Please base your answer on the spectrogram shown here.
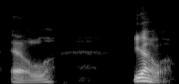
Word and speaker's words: Yahowah: He used words on behalf of and with his relationship to Yahowah.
